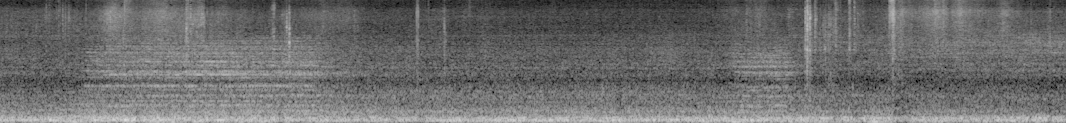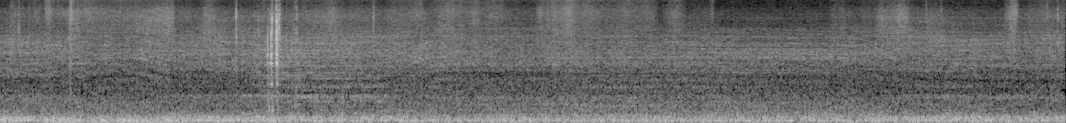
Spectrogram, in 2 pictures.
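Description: Freight train of coal hopper cars rolling across a grade crossing, a steady low rumble heard from inside a waiting car's cabin. Pitched tones ride over it about a second in and again around ten seconds in.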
